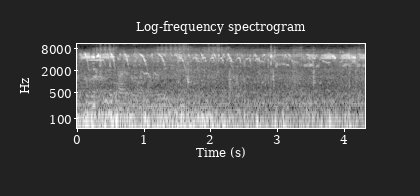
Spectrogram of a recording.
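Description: Small birds chirping in quick, repeated high-pitched notes that fall in pitch, over a low steady rumble.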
